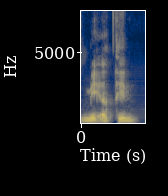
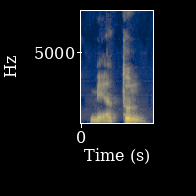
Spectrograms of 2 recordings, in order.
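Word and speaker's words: مائة: Few of the countries they don't write this alif, but normally if you see, so this alif is written but it is not pronounced, but it's just pronounced as mi'atin, mi'atun.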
